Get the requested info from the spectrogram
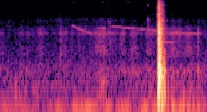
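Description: A single sharp shotgun shot about one and a half seconds in, by far the loudest sound, with a faint high tone falling in pitch just before and through it.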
